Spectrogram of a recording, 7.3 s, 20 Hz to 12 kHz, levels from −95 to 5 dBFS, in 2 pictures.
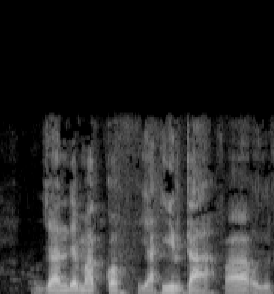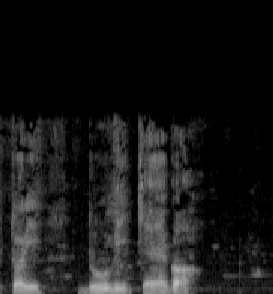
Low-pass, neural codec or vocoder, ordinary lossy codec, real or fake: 7.2 kHz; none; MP3, 64 kbps; real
